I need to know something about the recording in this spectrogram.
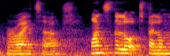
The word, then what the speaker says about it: Baraita: A sage taught the following, how do you pronounce that? Baraita. Baraita.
